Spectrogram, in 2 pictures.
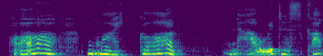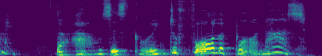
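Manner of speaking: put-on quavering, trembling, frightened old woman's cry. Narrating Heidi, voicing the grandmother alarmed by blows on the hut, trembling voice. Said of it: "cried in a trembling voice".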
